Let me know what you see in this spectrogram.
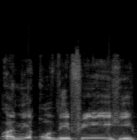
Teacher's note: اغذفی علیحدہ ہی علیحدہ ملا کر پڑھیں گے، اقذفی ہی، اور ان کے ساتھ ملائیں گے تو انقذفی ہی، قاف ساکن ہے لیکن حرف قلقلہ ہے تو آواز لوٹتی بھی محسوس ہونی چاہیے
